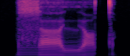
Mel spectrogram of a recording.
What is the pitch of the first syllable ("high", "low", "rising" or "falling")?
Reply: low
